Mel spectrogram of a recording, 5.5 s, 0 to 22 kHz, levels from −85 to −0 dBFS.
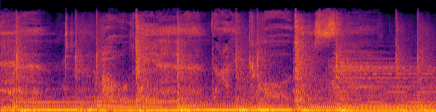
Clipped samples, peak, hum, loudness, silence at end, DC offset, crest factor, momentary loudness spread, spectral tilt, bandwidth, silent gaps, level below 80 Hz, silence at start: under 0.1%; -4 dBFS; none; -19 LUFS; 0 s; under 0.1%; 14 dB; 5 LU; -4 dB/octave; 16 kHz; none; -24 dBFS; 0 s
